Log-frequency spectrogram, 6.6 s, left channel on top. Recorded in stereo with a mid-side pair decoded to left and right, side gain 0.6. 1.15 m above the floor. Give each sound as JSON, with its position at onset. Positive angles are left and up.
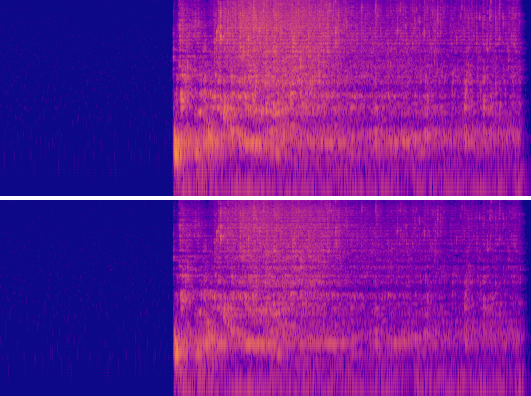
{"t": 2.2, "sound": "a toilet flushing", "azimuth_deg": 55, "distance_m": 2.0}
